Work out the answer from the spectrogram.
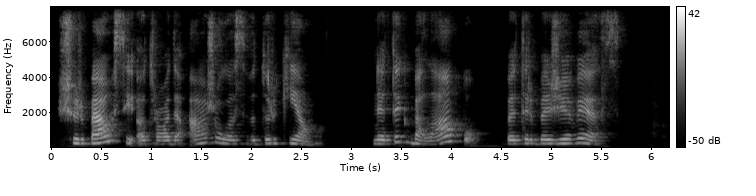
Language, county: Lithuanian, Kaunas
